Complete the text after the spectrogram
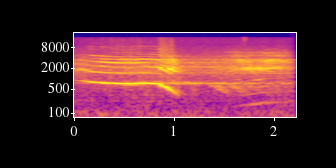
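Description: Humpback whale song recorded near Guadeloupe, off La Désirade: a long, harmonic, siren-like wail holds a steady pitch, then swoops downward, followed by softer rising and falling tones, with striking reverberation.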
